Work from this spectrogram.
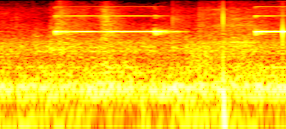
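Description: A brewday timer alarm sounds during an imperial stout partigyle brew, emitting repeated high electronic beeps in short bursts over a low background hum, fairly clear and with no talking.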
